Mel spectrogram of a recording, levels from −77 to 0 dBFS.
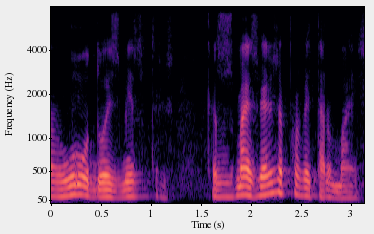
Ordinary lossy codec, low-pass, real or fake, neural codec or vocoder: none; 7.2 kHz; fake; vocoder, 22.05 kHz, 80 mel bands, Vocos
